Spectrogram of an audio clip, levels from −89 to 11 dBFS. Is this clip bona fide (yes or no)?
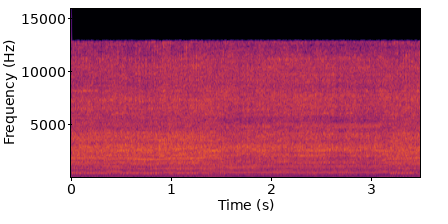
yes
